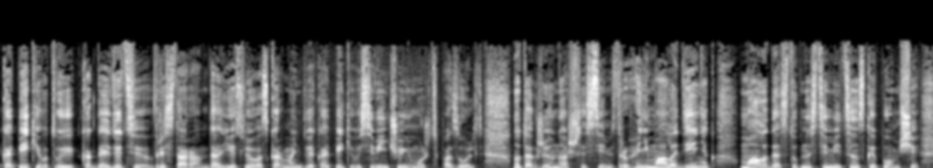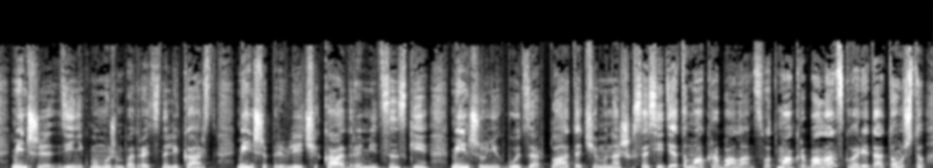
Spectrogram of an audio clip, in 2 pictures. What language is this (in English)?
Russian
